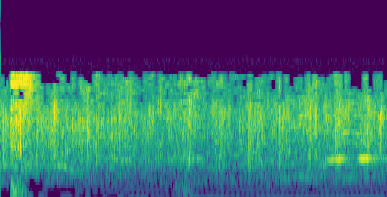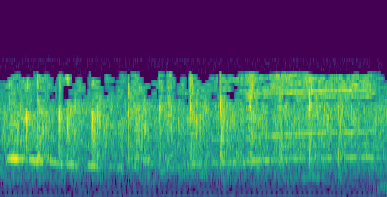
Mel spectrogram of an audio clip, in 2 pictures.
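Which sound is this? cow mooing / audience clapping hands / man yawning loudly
audience clapping hands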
